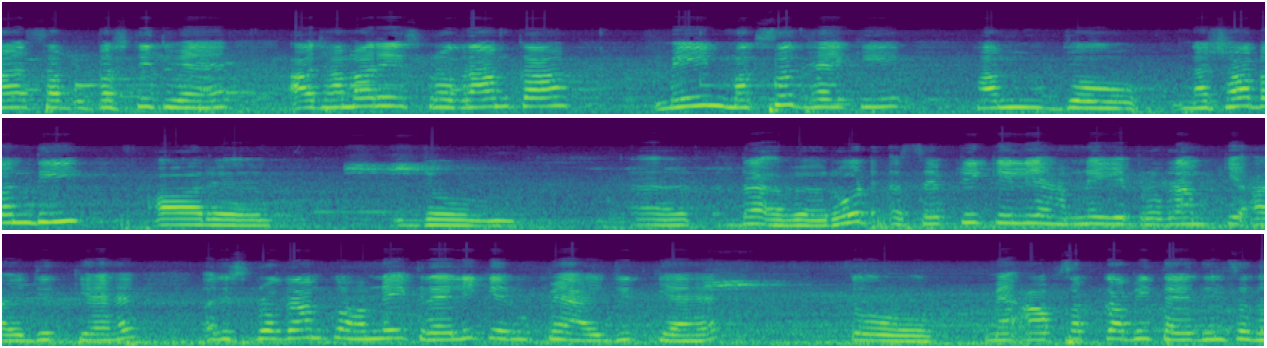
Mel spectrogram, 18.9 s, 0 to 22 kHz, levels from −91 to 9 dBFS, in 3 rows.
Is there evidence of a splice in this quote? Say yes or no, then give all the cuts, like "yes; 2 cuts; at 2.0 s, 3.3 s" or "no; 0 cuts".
no; 0 cuts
